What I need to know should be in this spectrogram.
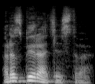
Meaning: hearing, examination, investigation (proceeding at which discussions are heard)
- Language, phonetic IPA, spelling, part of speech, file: Russian, [rəzbʲɪˈratʲɪlʲstvə], разбирательство, noun, Ru-разбирательство.ogg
